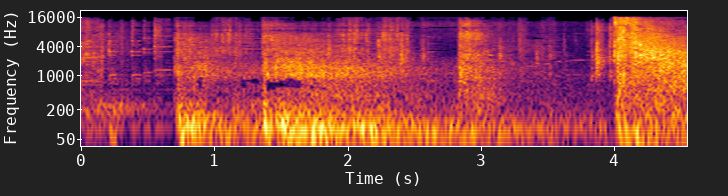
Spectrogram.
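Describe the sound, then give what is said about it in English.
A flashbang grenade goes off in a video game, heard as a few sudden loud bangs and crashes that cut in over the game's background noise. “Flashbang. I got him.”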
